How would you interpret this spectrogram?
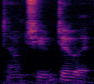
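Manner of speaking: ordinary talk, nothing marked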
